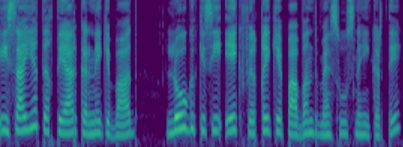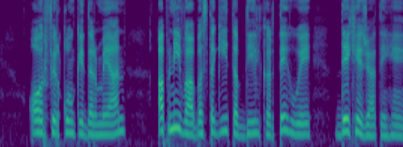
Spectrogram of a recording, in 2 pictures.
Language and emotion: Urdu, neutral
